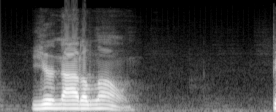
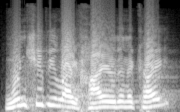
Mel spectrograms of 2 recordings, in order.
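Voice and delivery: excited; 5 semitones higher, 5 dB louder than usual. Real, not acted. Preacher asks the crowd.

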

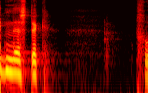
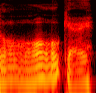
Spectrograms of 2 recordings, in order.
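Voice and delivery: very low, hushed "oh, okay"; subdued acceptance; 8 semitones lower, 12 dB quieter, slower than usual. Retold or imitated. Gym guy accepting the preacher's refusal, subdued. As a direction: give in quietly, almost under the breath. Retold man's deflated reply to refusal.

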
